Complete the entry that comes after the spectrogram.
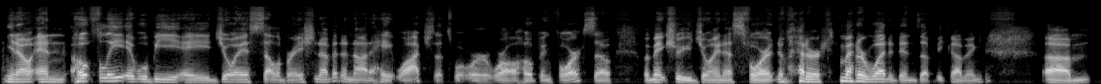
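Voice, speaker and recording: A man with a fairly low voice hosts a casual podcast, recorded close and dry. He is enthusiastic and halting, often circling back to repeat a phrase before he moves on. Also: no echo. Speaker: podcast host.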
